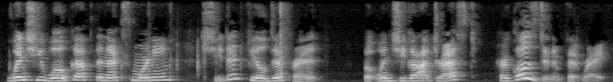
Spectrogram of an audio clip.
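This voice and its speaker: A woman's voice: high-pitched, animated, normal speed, sharp tone, a little hiss or hum. A woman teacher reading a children's picture book aloud with expression.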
